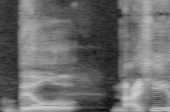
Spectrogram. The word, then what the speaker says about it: Bill Nighy: Literally, Bill Nighy, is that how you say his name? – Yep.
